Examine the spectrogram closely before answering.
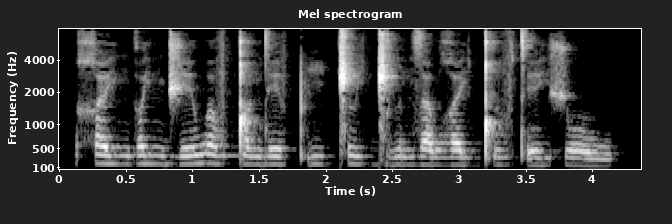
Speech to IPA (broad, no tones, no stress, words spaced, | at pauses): χɛjŋɡʌjnd͡ʒe wʌvŋ͡ǃʌndev pʼi ǁɯjɡ͡ǁɯ nzawʁɛjǃʼɯvtʼej ʃow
